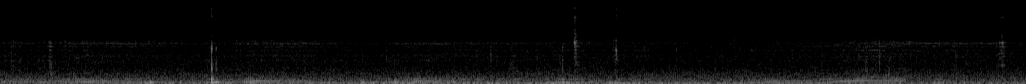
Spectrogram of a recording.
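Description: Jeep Wrangler JK engine running at low revs while crawling over rocks, with several short throttle blips that rise in pitch. Two sharp knocks, about two seconds in and near six seconds, stand out.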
